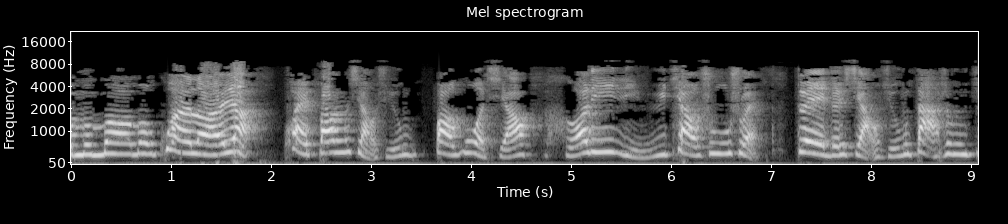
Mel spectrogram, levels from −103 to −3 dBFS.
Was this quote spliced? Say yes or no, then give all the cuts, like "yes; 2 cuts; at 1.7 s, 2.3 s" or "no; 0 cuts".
no; 0 cuts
